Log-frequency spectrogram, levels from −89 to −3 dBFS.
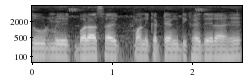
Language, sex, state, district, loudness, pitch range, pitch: Hindi, male, Uttar Pradesh, Budaun, -26 LUFS, 95-100 Hz, 100 Hz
